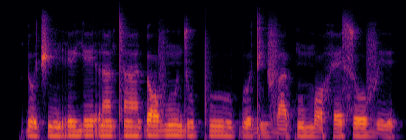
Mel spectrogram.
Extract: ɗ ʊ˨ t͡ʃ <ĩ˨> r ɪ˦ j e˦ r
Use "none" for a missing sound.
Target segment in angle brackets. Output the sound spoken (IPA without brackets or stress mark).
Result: ĩ˨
